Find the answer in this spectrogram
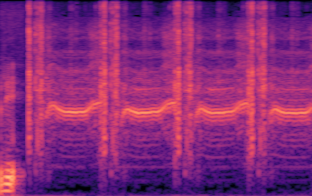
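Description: Camera shutter firing in a rapid burst: sharp clicks about three a second, each followed by a short whir.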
